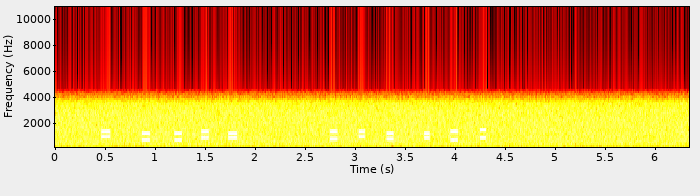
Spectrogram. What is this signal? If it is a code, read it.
DTMF, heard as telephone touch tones, dialled by hand, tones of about 70 ms, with phone line noise. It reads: 01187 504729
